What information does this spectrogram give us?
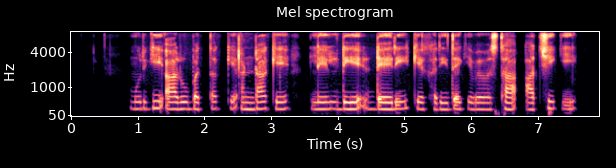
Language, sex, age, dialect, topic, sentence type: Maithili, female, 18-24, Angika, agriculture, question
